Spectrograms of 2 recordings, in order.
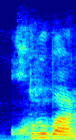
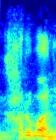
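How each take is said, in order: First: The first vowel is an 'o' sound. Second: The first vowel is an 'a' sound. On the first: The speaker calls it right. "코르반 해야 돼" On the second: The speaker calls it wrong. "카르반으로 읽으면 안 되고"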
